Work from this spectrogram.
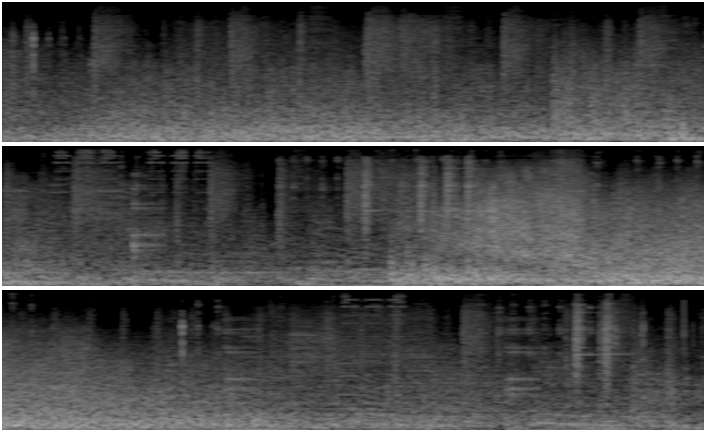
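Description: Weapon shots and impacts from the artillery game Forts, a dense, rumbling stream of booms and crackling blasts with a heavier surge in the middle, steady and fairly loud throughout.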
